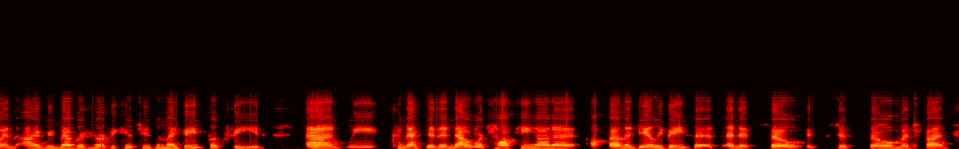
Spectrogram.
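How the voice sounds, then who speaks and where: A woman's voice: mid-range voice, dry recording, lo-fi sound. A woman co-leading a training call, cheerful and chatty, laughing easily.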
